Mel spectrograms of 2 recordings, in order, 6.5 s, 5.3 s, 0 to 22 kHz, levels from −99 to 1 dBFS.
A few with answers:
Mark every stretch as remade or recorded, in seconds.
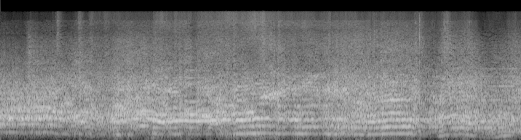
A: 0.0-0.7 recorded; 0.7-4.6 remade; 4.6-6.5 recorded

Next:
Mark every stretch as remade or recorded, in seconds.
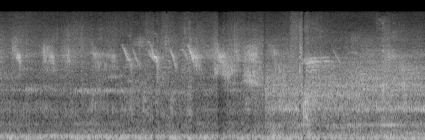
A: 0.0-1.5 remade; 1.5-2.4 recorded; 2.4-3.7 remade; 3.7-4.5 recorded; 4.5-5.3 remade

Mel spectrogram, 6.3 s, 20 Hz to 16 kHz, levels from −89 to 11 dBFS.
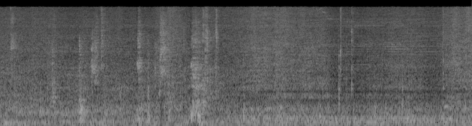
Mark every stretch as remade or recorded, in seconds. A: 0.0-6.3 recorded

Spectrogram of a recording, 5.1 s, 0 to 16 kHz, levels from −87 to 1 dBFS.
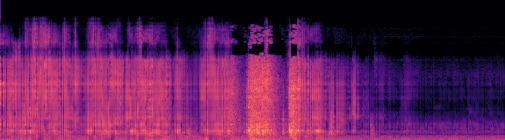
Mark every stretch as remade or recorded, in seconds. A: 0.0-2.3 remade; 2.3-3.0 recorded; 3.0-5.1 remade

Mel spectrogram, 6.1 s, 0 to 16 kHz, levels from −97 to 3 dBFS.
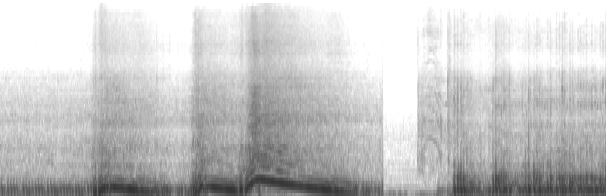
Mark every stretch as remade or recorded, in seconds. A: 0.0-0.5 recorded; 0.5-2.0 remade; 2.0-4.5 recorded; 4.5-6.1 remade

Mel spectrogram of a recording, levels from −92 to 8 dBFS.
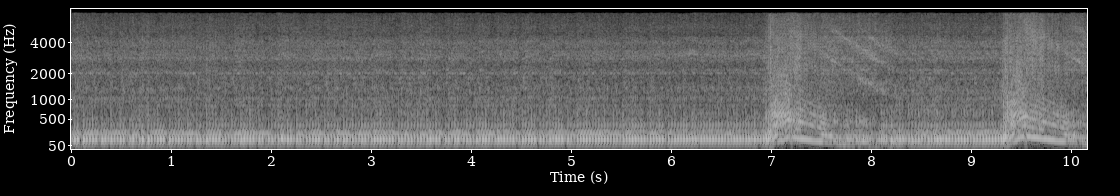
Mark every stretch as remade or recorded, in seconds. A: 0.0-0.9 recorded; 0.9-1.5 remade; 1.5-2.1 recorded; 2.1-2.8 remade; 2.8-10.2 recorded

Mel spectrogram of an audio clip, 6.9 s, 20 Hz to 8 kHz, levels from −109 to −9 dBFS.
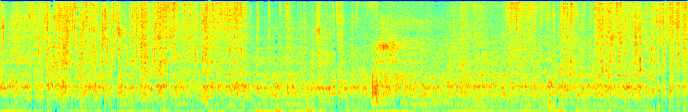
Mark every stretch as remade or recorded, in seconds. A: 0.0-0.6 remade; 0.6-1.6 recorded; 1.6-2.2 remade; 2.2-2.9 recorded; 2.9-4.5 remade; 4.5-6.2 recorded; 6.2-6.9 remade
